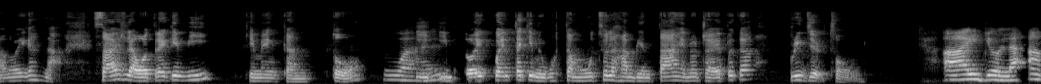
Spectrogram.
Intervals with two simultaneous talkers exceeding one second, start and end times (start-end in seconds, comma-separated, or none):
none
